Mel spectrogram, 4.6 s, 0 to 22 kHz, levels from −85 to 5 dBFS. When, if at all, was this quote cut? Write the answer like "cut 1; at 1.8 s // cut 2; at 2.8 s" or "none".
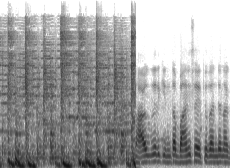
cut 1; at 2.7 s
